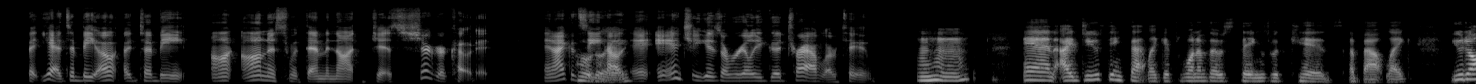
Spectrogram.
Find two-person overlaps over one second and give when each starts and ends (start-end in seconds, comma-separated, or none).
none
